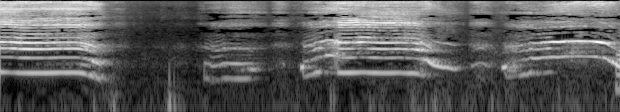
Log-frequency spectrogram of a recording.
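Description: Repeated wailing cries from an infant with short pauses for breath between bouts.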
